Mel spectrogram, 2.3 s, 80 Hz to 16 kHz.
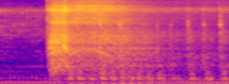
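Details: Rusi Macho 150 motorcycle after tune-up and oil change, battery 12.6 V, one-click start: catches instantly and settles into even single-cylinder idle without misses; former noise, ticking and stalling gone, starts clean and runs fine.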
